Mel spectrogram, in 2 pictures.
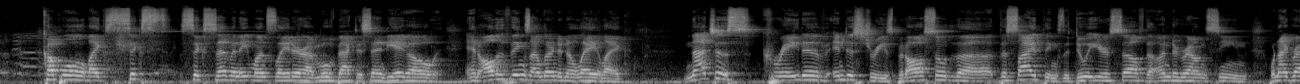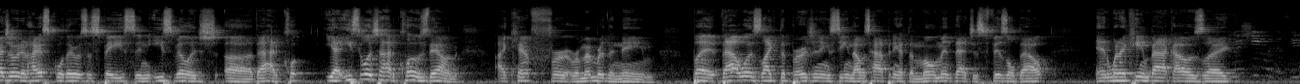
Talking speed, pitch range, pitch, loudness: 210 wpm, 140-180 Hz, 160 Hz, -24 LUFS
